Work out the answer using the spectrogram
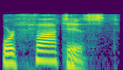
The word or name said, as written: orthotist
